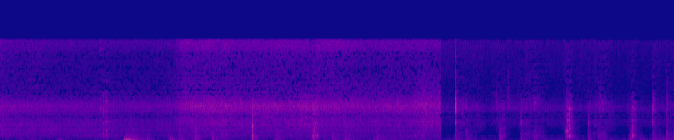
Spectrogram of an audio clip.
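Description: Chopped tomatoes, onions and masala frying in oil in a kadai, a steady sizzle, stirred with a steel slotted spatula that clicks and scrapes against the pan. The sizzle drops off sharply about nine seconds in, leaving the spatula's clicks and scrapes.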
